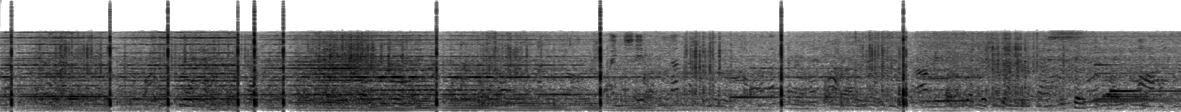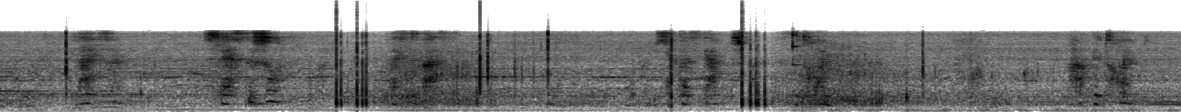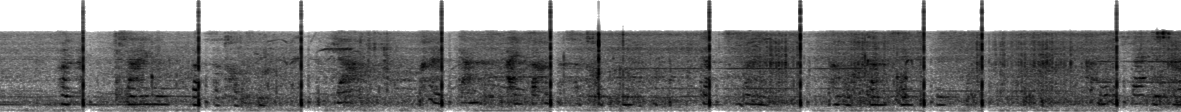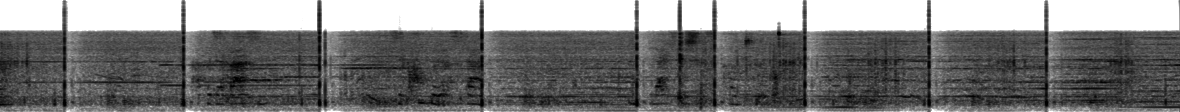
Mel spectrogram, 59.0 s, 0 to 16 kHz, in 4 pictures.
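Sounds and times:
background music: 0.0s - 59.0s
crowd chatter: 0.0s - 59.0s
people talking: 1.7s - 3.4s, 7.5s - 16.5s, 17.3s - 18.9s, 19.5s - 20.5s, 22.7s - 25.3s, 28.1s - 29.0s, 30.2s - 41.6s, 43.0s - 44.6s, 46.6s - 47.9s, 48.7s - 50.4s, 52.1s - 55.9s.

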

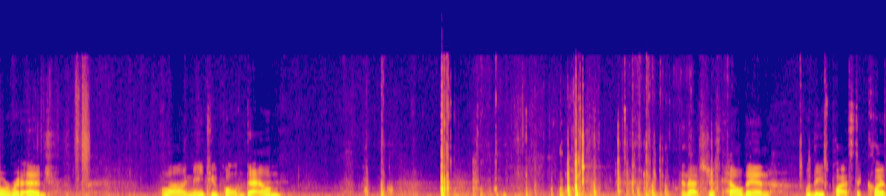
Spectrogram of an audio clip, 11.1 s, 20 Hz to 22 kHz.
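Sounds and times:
plastic rattling: 5.6s - 9.0s.

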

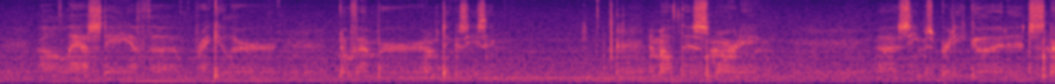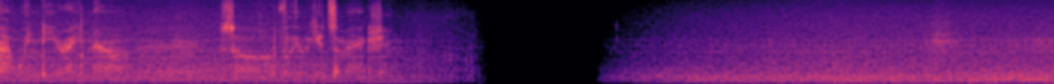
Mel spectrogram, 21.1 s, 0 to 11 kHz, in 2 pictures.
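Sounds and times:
man whispering: 0.4s - 2.8s, 3.4s - 5.0s, 6.1s - 7.7s, 8.8s - 11.9s, 12.8s - 14.5s.

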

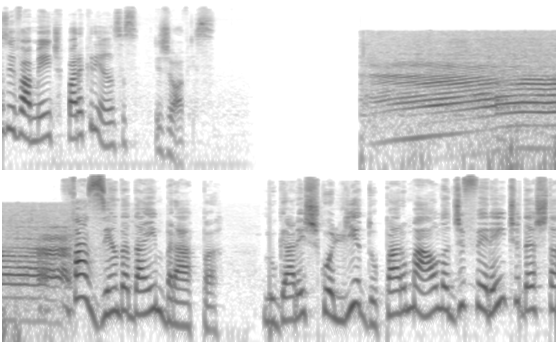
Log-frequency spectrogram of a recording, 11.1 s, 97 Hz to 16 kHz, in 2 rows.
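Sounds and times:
cow mooing: 3.6s - 6.3s.

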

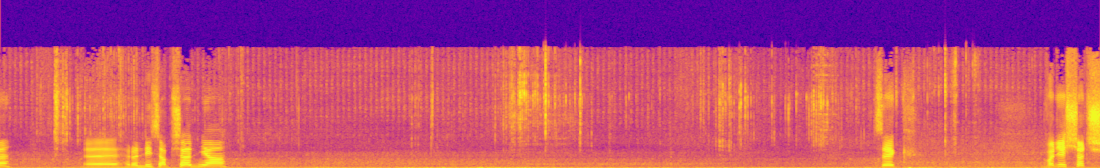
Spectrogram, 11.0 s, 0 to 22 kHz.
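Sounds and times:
tractor engine idling: 0.0s - 11.0s.

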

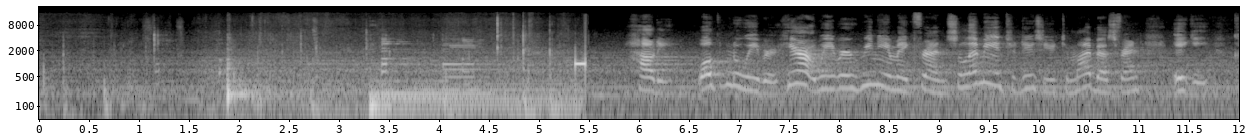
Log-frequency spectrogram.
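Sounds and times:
electric guitar chord ringing: 3.3s - 5.5s.

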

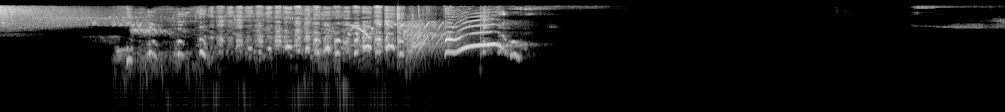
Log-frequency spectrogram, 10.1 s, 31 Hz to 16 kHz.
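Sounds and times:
girl's high squeal: 4.4s - 5.4s.

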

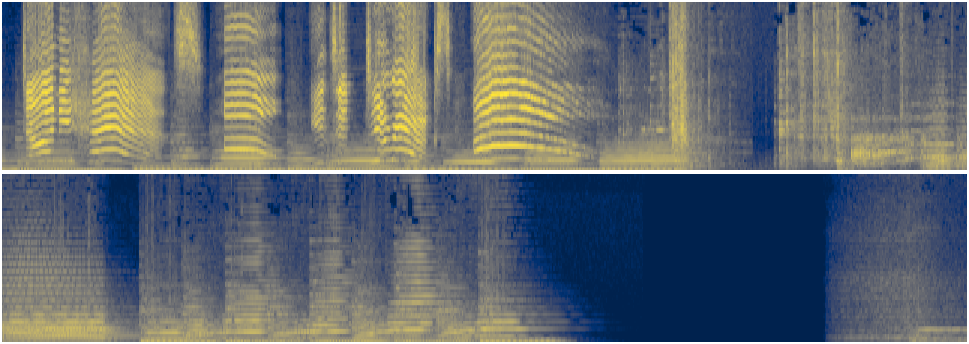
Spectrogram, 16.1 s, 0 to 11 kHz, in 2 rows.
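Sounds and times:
upbeat cartoon music: 0.0s - 5.8s, 7.5s - 12.9s
whistle-like glides: 15.0s - 16.0s.

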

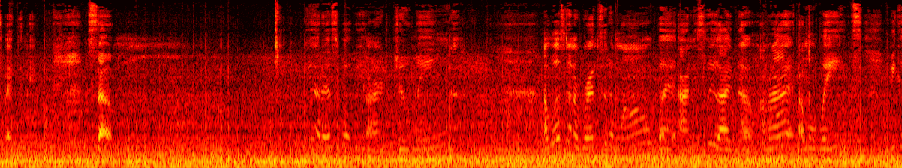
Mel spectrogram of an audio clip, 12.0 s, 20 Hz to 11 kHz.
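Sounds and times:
road and engine rumble in car: 0.0s - 12.0s.

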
